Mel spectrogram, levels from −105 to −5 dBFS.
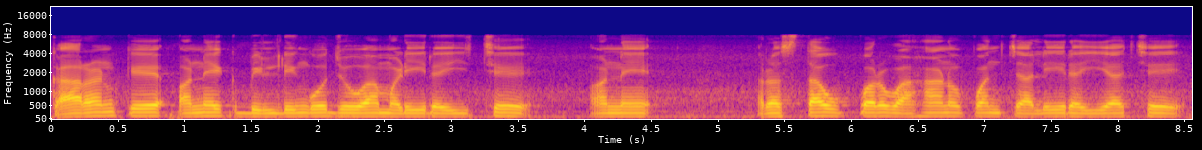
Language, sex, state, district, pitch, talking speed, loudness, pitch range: Gujarati, male, Gujarat, Valsad, 115 Hz, 110 wpm, -17 LUFS, 110-120 Hz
